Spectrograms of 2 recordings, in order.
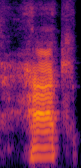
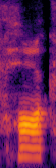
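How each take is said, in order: First: The vowel is short, as in 'hack'. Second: The vowel is long, as in 'hawk'. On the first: "his name is Hack" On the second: "they try to say pronounce it as Hawk"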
